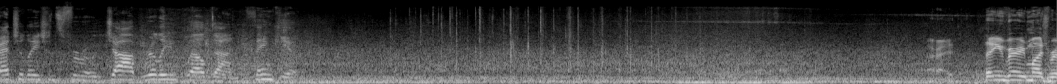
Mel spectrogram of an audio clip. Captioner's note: clapping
